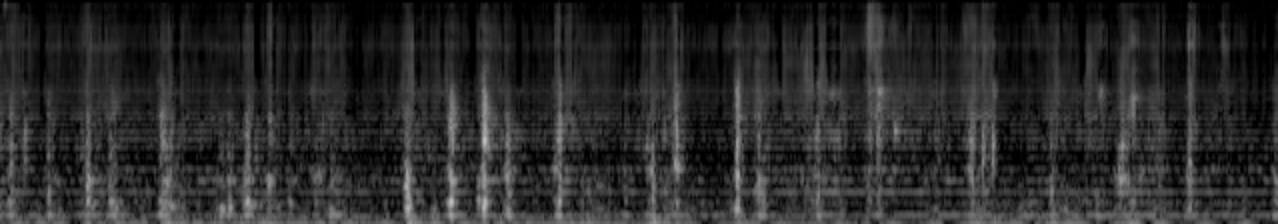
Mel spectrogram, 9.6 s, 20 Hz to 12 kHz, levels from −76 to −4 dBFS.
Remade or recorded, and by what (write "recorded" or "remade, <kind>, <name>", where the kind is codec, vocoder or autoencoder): remade, vocoder, BigVGAN v2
